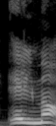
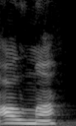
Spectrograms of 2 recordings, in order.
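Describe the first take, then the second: First: The first vowel is an e sound. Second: The first vowel is an a sound. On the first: This is the standard form. "E sesinin de genelde ağlaştığını görüyoruz" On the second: This is the regional dialect form. "E sesinin de genelde ağlaştığını görüyoruz"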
